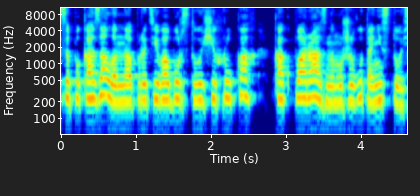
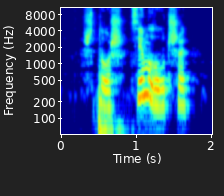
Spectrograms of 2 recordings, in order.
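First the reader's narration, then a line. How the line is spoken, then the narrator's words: Muttered. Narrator (Russian): пробормотал Илья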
